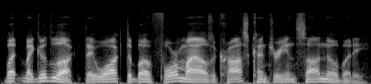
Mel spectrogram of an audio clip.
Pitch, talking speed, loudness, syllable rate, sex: 115 Hz, 225 wpm, -18 LUFS, 6.4 syllables/s, male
